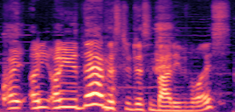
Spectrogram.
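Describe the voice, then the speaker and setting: Male tabletop player, high pitch, lively intonation, mock-formal in-character banter. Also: brisk, soft background music. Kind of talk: casual in-character role-play banter.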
